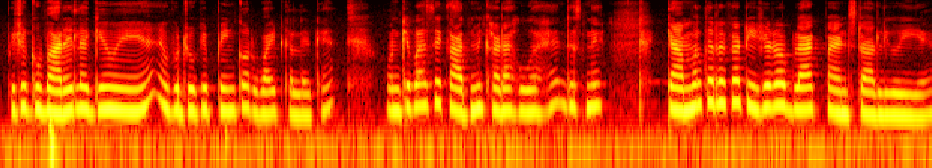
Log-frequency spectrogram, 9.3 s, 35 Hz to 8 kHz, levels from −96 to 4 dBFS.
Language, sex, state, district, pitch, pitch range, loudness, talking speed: Hindi, female, Jharkhand, Sahebganj, 235 Hz, 220-255 Hz, -24 LUFS, 180 wpm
